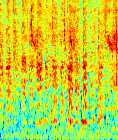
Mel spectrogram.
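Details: Macho, a Rottweiler, pants during a game of fetch outdoors: steady rapid breathy noise throughout with no clear pauses, low rumble underneath, no voices heard.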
